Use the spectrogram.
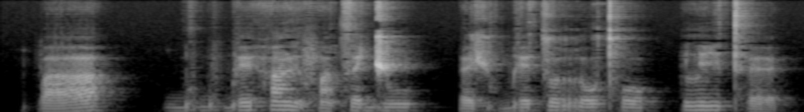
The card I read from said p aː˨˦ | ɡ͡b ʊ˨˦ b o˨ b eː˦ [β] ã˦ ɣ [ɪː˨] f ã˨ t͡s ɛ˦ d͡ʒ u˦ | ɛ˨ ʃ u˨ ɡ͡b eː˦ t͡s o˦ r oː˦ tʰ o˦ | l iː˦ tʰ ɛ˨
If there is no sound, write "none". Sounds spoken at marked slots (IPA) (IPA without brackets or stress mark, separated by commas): h, ɪ˨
